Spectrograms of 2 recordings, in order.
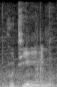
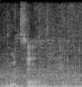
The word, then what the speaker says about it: poutine: is traditional Canadian québécois it's in it's not pronounced poutine it's boots in it is gravy on top of fries and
